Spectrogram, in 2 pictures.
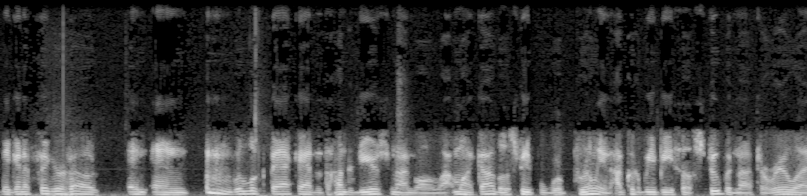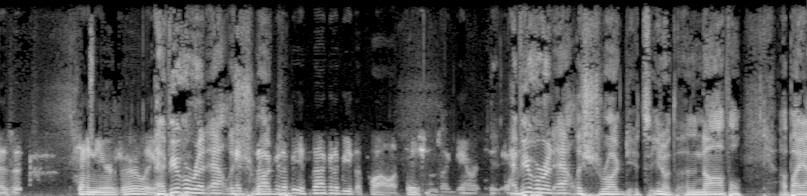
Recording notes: take calls from the audience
